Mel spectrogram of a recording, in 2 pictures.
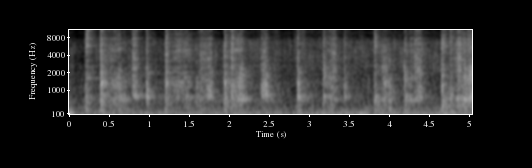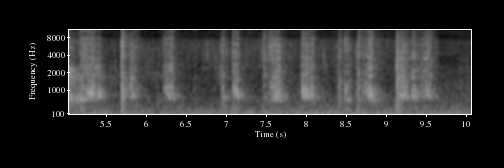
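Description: Masala fries in a pan for a paneer dish, stirred briskly so that rhythmic metal scrapes and clinks of a spoon ride over a steady sizzle, close up and without talk.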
